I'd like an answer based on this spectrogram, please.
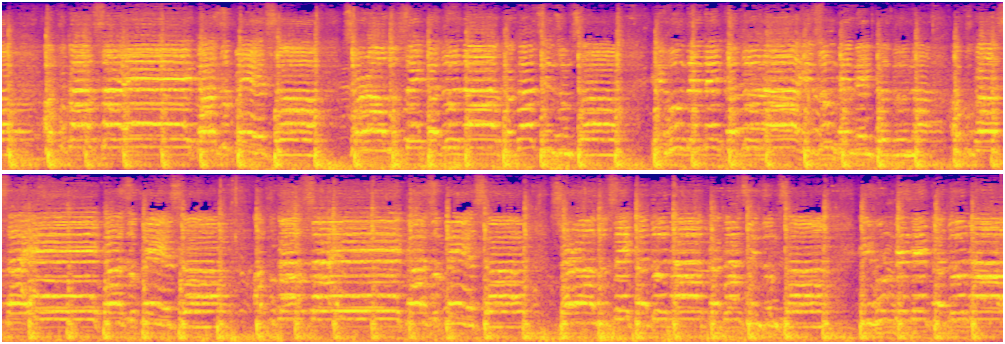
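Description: A group of voices singing a dance song together over a steady beat.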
